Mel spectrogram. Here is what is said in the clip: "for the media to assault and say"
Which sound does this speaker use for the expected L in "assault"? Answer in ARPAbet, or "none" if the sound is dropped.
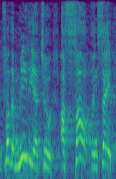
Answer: L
